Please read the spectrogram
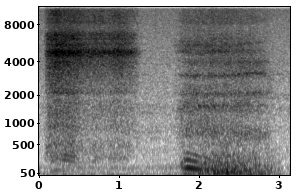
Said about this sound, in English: So please join me in taking a collective breath together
